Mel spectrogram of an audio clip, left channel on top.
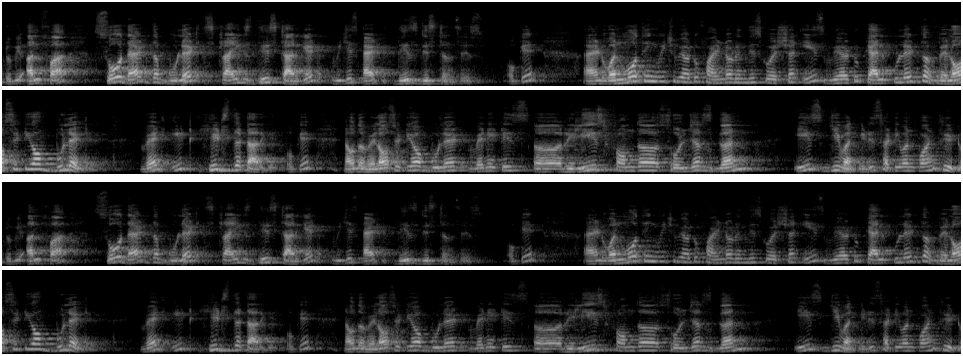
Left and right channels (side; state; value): right; quieter; 5.2 dB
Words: to be alpha, so that the bullet strikes this target which is at these distances. Okay, and one more thing which we have to find out in this question is we have to calculate the velocity of bullet when it hits the target. Okay, now the velocity of bullet when it is released from the soldier's gun is given. It is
